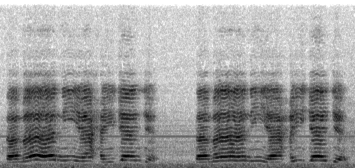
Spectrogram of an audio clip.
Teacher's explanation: Pastikan bunyi qalqalah je, bukan sh.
